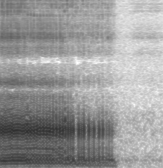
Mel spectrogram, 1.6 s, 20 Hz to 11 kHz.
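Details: Sleeping Pomeranian dog snoring indoors, recorded 4 November 2015 in Hiroshima: a loud, harmonic, buzzing snore lasting about a second, then quiet.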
